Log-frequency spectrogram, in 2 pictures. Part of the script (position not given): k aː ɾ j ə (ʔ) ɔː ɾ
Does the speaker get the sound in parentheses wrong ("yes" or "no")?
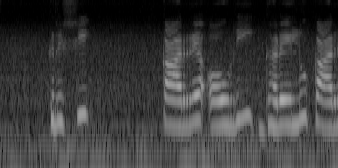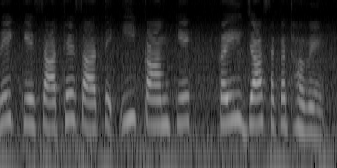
no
